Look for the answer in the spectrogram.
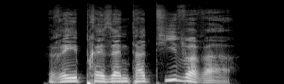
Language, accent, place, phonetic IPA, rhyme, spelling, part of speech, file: German, Germany, Berlin, [ʁepʁɛzɛntaˈtiːvəʁɐ], -iːvəʁɐ, repräsentativerer, adjective, De-repräsentativerer.ogg
- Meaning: inflection of repräsentativ: 1. strong/mixed nominative masculine singular comparative degree 2. strong genitive/dative feminine singular comparative degree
